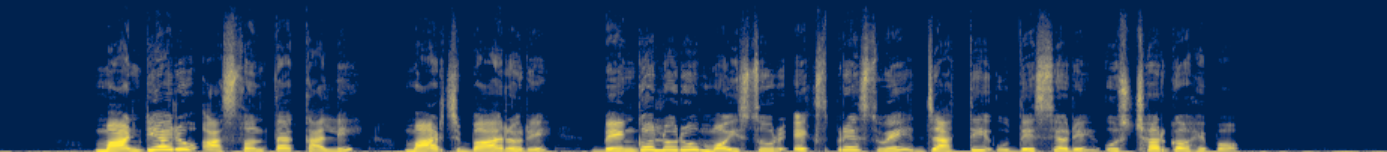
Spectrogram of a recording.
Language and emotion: Odia, neutral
